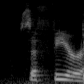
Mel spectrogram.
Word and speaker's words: Saphira: No, Saphira. – N. Saphira. R, not N. – Saphira.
